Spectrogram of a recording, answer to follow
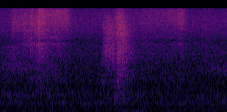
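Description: Faint strokes of a hairbrush through long hair, with two soft swishes about half a second and a second in.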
